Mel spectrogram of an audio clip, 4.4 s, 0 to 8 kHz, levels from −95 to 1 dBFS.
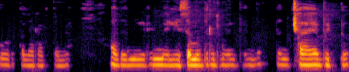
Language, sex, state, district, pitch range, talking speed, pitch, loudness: Kannada, female, Karnataka, Dharwad, 200-210 Hz, 165 wpm, 205 Hz, -19 LUFS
